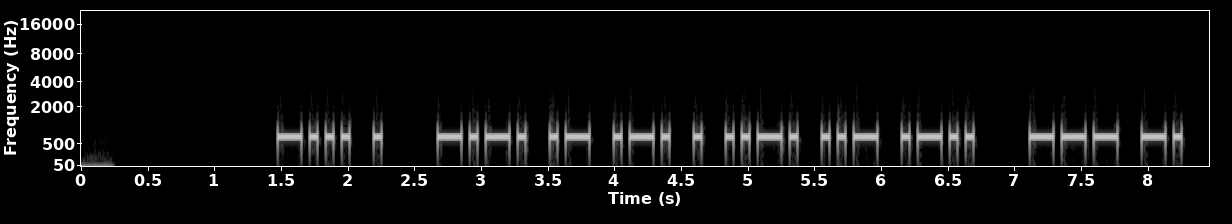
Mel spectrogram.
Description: Morse code, heard as a keyed tone, about 21 wpm, 700 Hz. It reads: BE CAREFUL ON
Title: Sentences from Top 1600 Words 20wpm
